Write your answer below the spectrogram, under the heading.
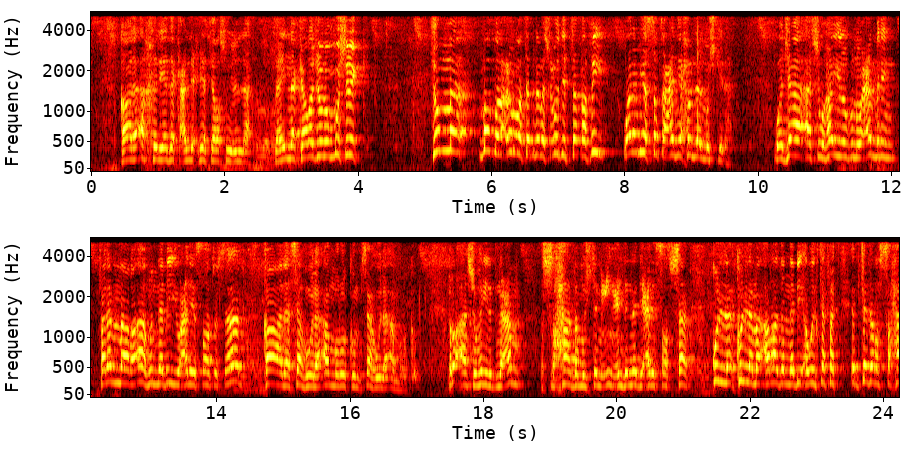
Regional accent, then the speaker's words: Egypt; كم رأينا بفضل الله في بلدنا مصر

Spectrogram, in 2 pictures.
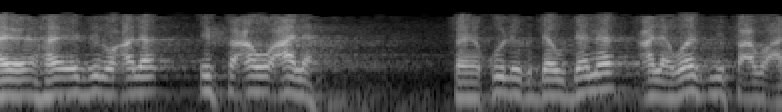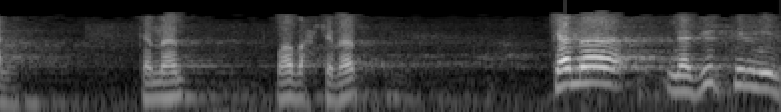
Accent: Egypt; قديما كان عندنا في مصر يقول لك على المسرح يقولوا مرتح

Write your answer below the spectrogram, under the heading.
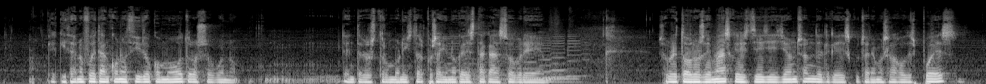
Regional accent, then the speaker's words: Épila, Aragon, Spain; accent: Aragonese; now in Zaragoza, Spain; Bueno, soy de un pueblo de Zaragoza que se llama Épila.

